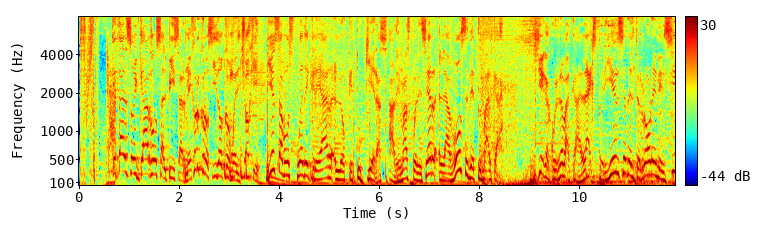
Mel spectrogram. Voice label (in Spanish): spots, voces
